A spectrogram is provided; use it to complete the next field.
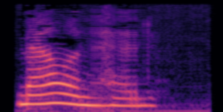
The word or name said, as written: malinhead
